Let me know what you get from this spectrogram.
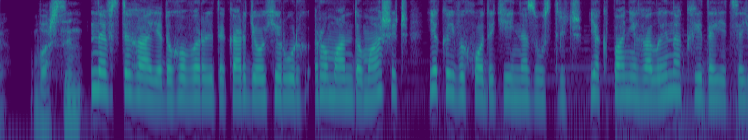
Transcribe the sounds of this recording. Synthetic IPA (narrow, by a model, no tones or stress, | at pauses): ʋɑʃsɪnnɛwst̪ɪɦɑjɛd̪ɔɦɔʋɔɾɪt̪ɪkɐrdʲiɔxʲiɾurɣrɔmɑnt̪ɔmɑʃɪt͡ʃ | jɐkɪjʋɪxɔd̪ɪtʲjijnɐzust̪ɾʲit͡ʃjɐkpɑnʲiɦɐlˠɪnɐkʰɪd̪ɐjet͡sʲːɐ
